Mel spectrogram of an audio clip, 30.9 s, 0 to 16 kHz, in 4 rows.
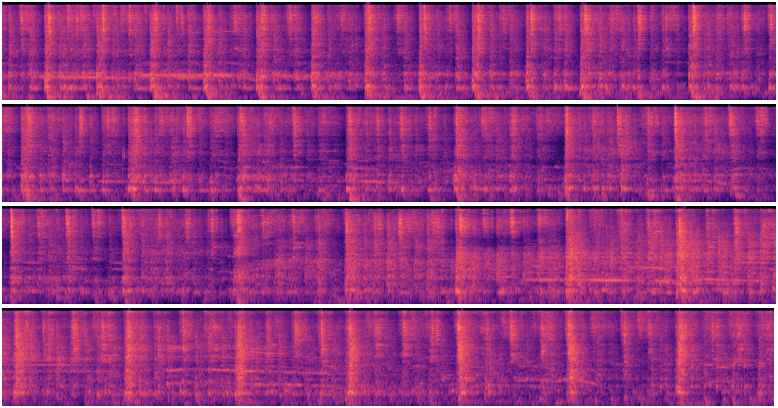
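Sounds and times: crowd noise: 0.0s - 30.9s
drums beaten with sticks: 0.0s - 30.9s.

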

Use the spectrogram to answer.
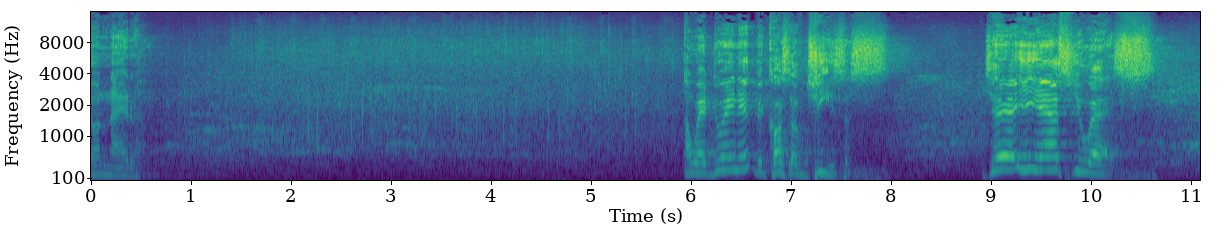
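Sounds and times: crowd applauding: 0.7s - 7.3s, 8.0s - 11.0s.

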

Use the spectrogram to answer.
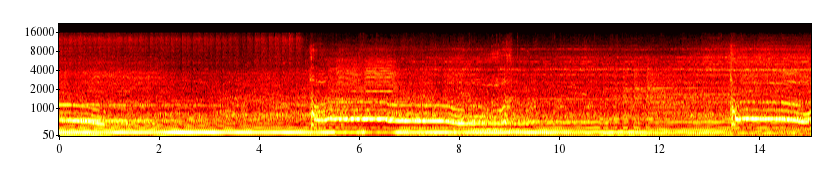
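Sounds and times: man singing long notes: 0.0s - 11.8s, 13.2s - 15.0s
low guitar drone: 0.0s - 15.0s.

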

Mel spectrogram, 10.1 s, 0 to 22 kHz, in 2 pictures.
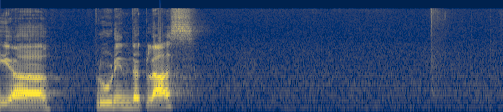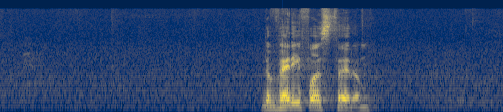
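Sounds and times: faint clicks: 4.2s - 5.4s.

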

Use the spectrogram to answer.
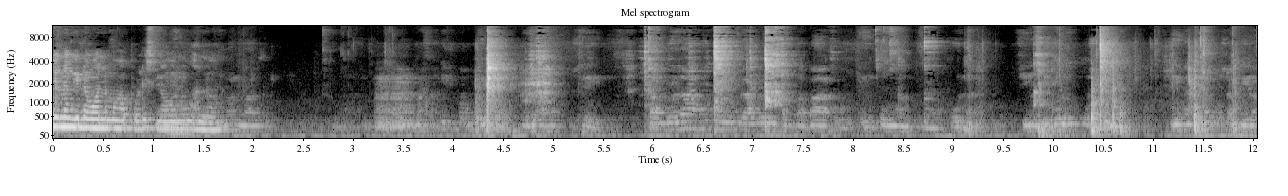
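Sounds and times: cutlery clinking on plates: 4.2s - 5.1s, 5.8s - 7.6s, 8.2s - 12.0s.

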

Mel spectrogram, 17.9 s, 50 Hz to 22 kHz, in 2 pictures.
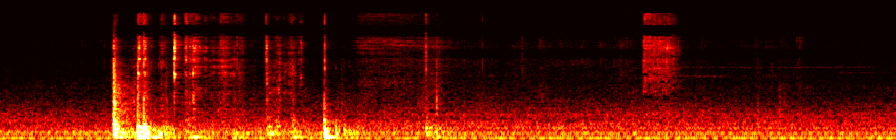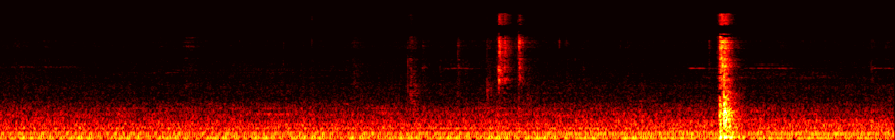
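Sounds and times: low electrical hum: 0.0s - 17.9s.

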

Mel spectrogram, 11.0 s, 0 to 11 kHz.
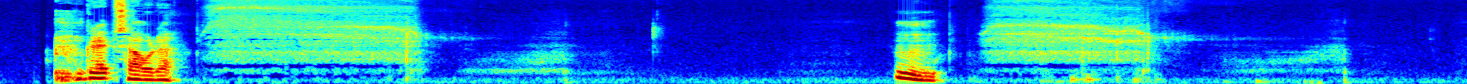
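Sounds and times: person exhaling vapour: 1.5s - 4.4s, 6.7s - 10.2s.

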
